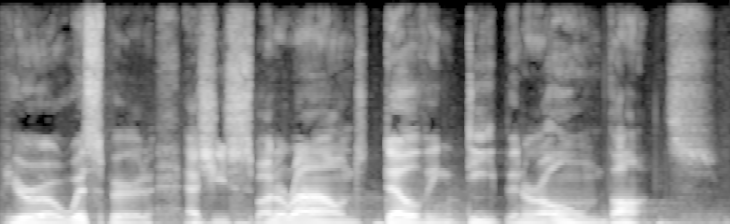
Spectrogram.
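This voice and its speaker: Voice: mid-range voice, animated, takes it slowly. A narrator reading a scripted story for an audio drama in storybook style.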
